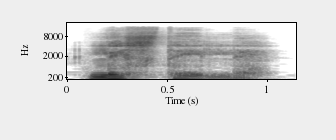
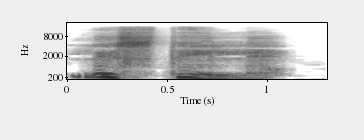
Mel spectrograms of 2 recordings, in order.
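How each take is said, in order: First: Understated, drawn-out wonder; hushed wonder. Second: High, very slow alien voice; otherworldly, drawn-out wonder; Martian. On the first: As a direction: say it slowly, struck by the sky. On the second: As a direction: echo it in a stretched, high Martian voice. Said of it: "disse il marziano". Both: A narrator's reading.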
